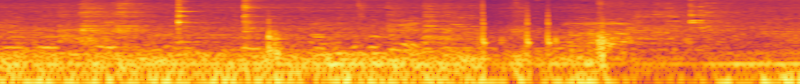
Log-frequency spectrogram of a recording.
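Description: Metal cutlery clinking against plates, several short separate clinks, over the murmur of other diners talking.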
